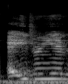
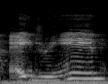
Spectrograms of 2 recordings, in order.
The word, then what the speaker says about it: Adrienne: is adrienne period it's adrian not adrienne adrienne a-d-r-i-e-n-n-e yes drizzy i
